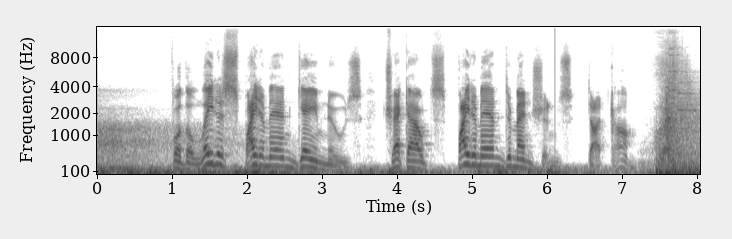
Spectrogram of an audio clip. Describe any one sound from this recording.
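An elderly man speaks with animation, close to a microphone.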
